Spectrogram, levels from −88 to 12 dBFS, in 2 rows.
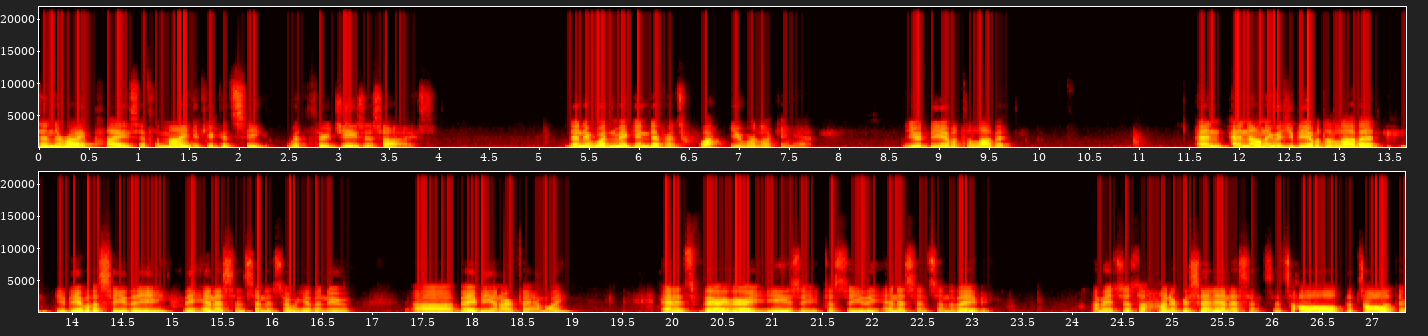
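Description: From start to finish a steady buzz at 46.9 Hz runs under the sound: block size mismatch (padded). Each block arrives slightly short and is topped up with silence, which fits a 1024-sample read. Unlike random dropouts, the gaps are perfectly regular, and pitch holds while playback slows to 0.999 times normal speed.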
